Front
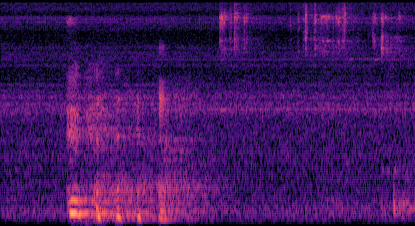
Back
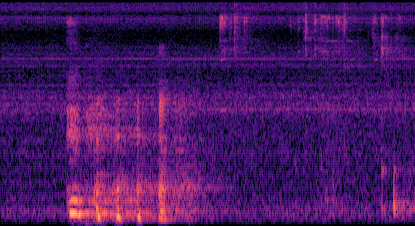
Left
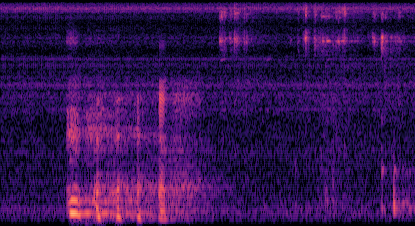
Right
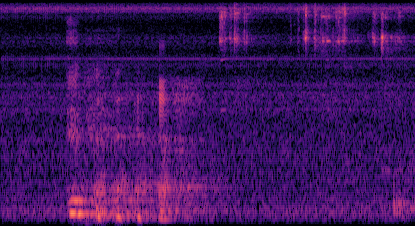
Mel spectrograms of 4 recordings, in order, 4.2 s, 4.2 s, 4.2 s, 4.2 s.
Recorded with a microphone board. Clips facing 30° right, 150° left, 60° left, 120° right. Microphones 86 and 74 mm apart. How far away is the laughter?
About 1.7 m.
